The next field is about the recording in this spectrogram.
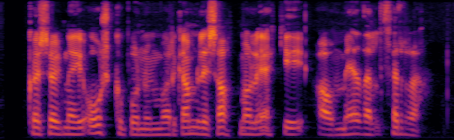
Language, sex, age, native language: Icelandic, male, 40-49, Icelandic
